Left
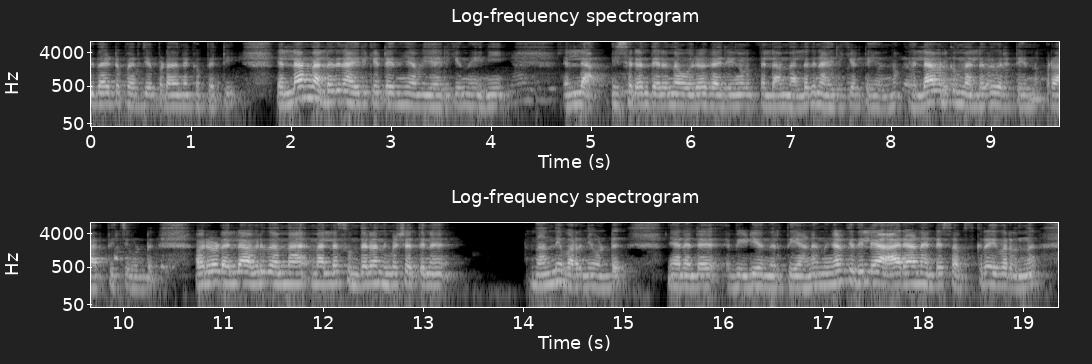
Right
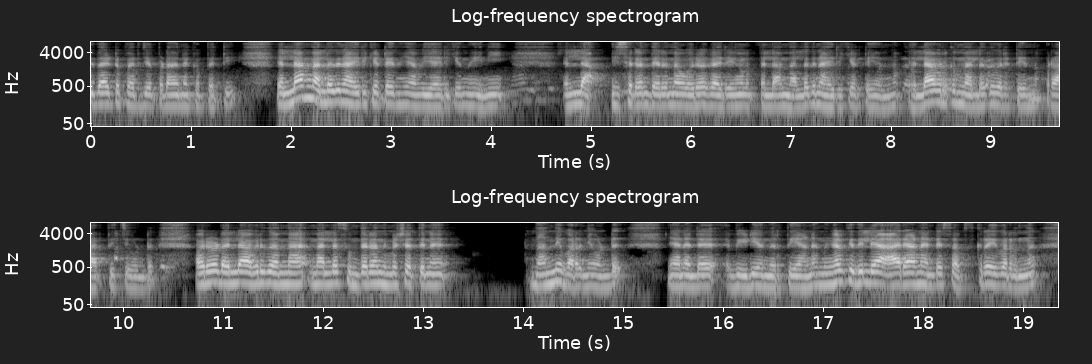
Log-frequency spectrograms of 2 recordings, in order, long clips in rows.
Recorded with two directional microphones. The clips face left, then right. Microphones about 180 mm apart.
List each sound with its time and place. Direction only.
0.0 s speech: 15° right (ahead or behind)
